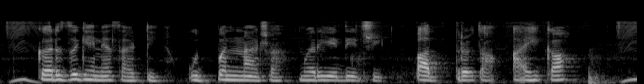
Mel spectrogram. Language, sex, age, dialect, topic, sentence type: Marathi, female, 18-24, Standard Marathi, banking, question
